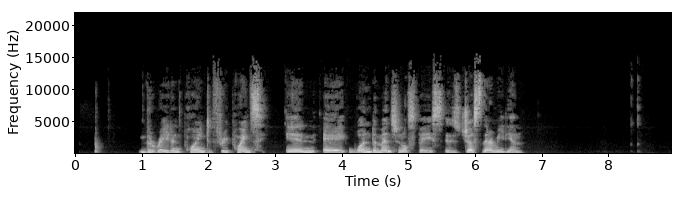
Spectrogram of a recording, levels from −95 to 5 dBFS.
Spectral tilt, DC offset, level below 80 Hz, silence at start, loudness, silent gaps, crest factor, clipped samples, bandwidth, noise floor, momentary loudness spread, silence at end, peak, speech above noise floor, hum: -3.5 dB/octave; under 0.1%; -64 dBFS; 0.3 s; -22 LUFS; none; 20 dB; under 0.1%; 15 kHz; -83 dBFS; 14 LU; 2.25 s; -4 dBFS; 61 dB; none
